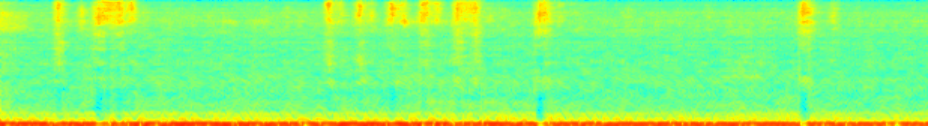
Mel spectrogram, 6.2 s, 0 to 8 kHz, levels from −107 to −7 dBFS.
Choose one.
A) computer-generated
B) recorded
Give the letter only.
A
